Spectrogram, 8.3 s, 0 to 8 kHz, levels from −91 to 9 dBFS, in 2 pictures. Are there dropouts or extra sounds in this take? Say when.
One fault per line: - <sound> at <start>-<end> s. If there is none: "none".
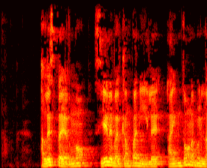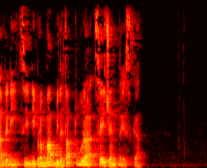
none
